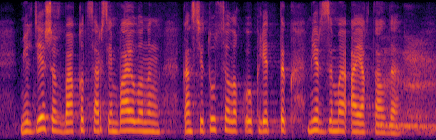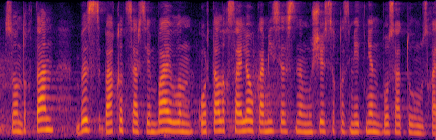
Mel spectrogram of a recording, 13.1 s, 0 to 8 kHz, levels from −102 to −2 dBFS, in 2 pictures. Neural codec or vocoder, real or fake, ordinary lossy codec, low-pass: none; real; none; none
